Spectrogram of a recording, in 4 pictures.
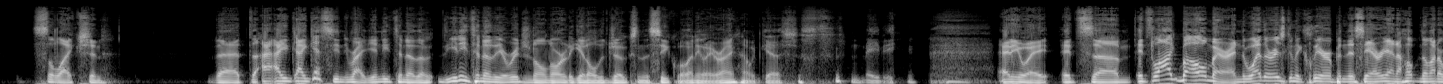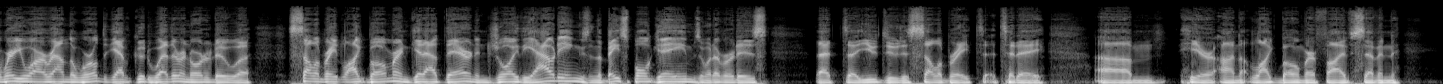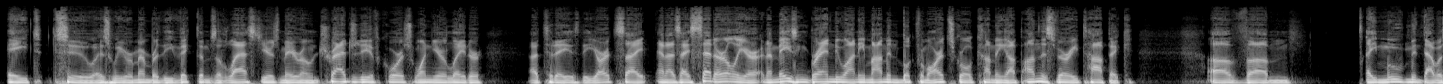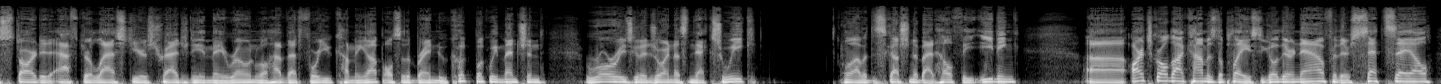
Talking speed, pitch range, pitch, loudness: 205 wpm, 90-115 Hz, 100 Hz, -14 LUFS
